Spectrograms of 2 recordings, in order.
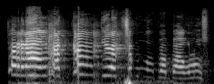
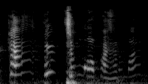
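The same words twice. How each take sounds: First: High, loud "kaget semua" burst out; excited shout. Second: High, startled "Kaget semua"; mock astonishment. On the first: Acted. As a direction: shout it to the congregation in amazement. Loud retelling of ascension. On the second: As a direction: gasp the words in hammed-up shock. Disciples startled at ascension.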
